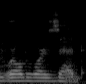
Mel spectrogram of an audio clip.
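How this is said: The letter is pronounced 'zed', Canadian style.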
